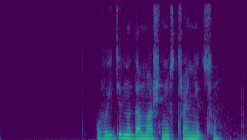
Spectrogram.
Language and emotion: Russian, neutral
